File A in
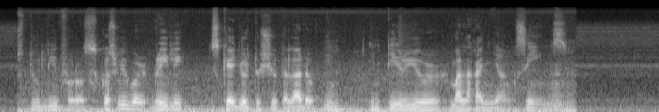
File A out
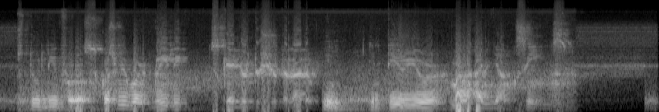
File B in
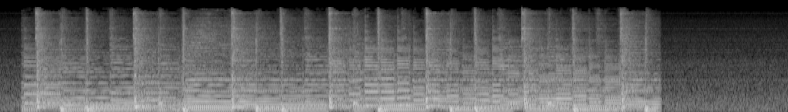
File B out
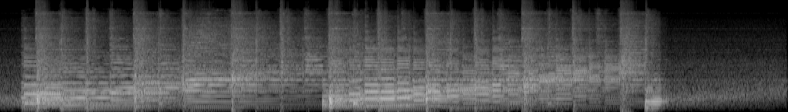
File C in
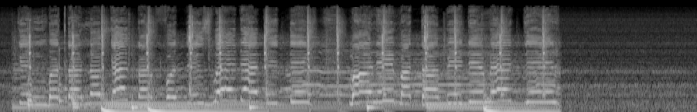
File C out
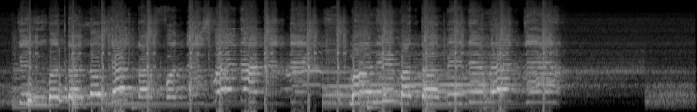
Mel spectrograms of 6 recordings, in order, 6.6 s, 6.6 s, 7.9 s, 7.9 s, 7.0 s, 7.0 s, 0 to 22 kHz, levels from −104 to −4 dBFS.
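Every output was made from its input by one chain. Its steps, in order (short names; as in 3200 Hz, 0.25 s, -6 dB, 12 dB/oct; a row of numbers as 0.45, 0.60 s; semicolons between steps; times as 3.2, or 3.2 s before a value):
LFO high-pass saw up 0.31 Hz 400–1800 Hz; early reflections 61 ms -14.5 dB, 76 ms -16.5 dB; slew limiter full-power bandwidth 67 Hz; gain -7.5 dB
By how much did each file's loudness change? -15.0, -9.5, -7.5 LU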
